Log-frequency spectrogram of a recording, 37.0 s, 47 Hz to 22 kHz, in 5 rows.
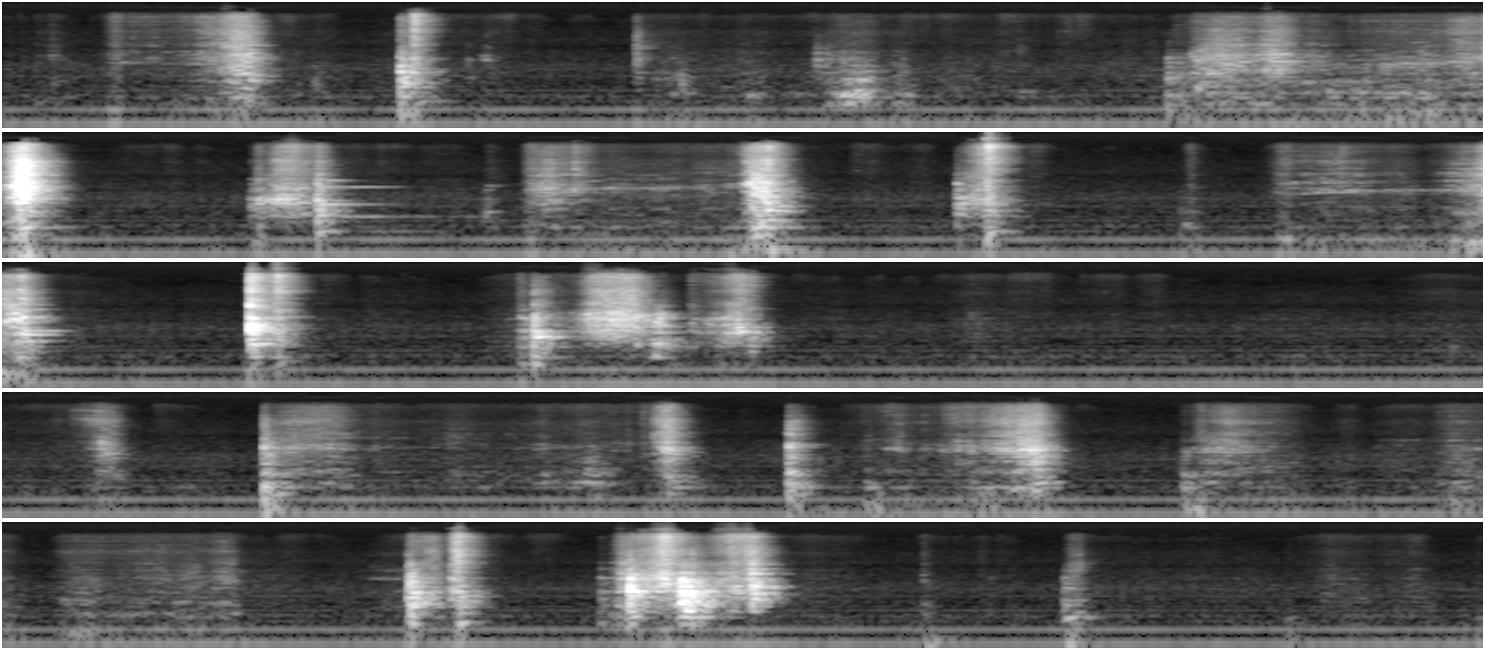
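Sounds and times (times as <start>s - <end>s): tool scraping drywall: 0.5s - 2.3s, 5.8s - 7.8s, 10.0s - 11.5s, 13.8s - 15.1s, 17.4s - 18.7s, 23.5s - 25.8s, 26.5s - 31.0s, 31.6s - 33.6s.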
